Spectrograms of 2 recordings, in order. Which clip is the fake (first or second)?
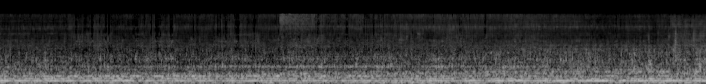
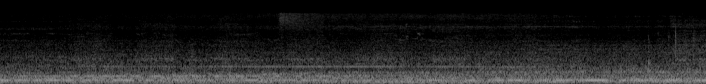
first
